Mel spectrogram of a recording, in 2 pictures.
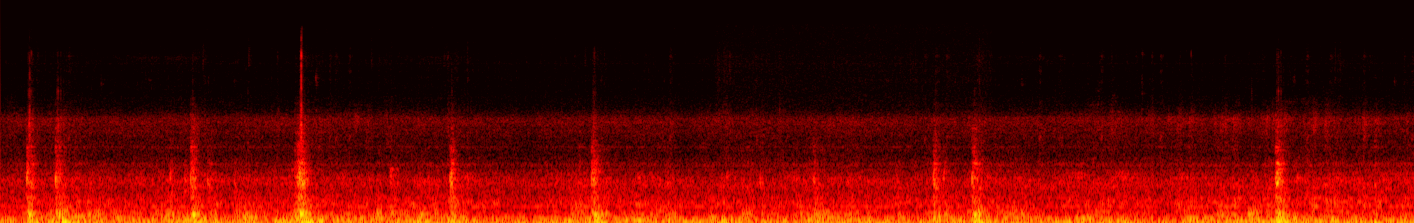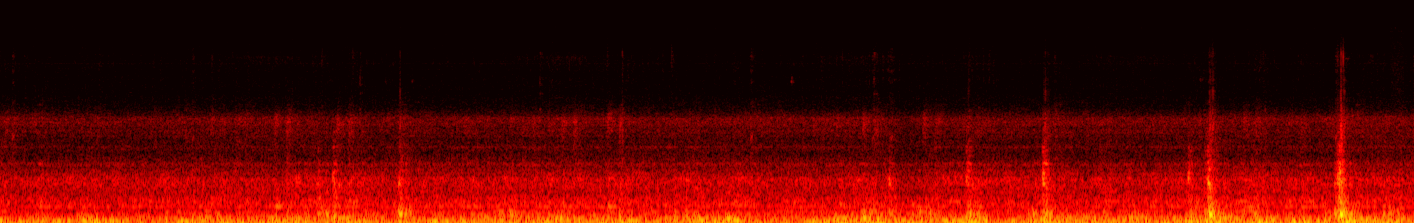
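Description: Passenger train carriage running on the rails, heard from inside: a steady low rumble with scattered sharp clicks and knocks from the wheels and running gear, about one to three seconds apart.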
